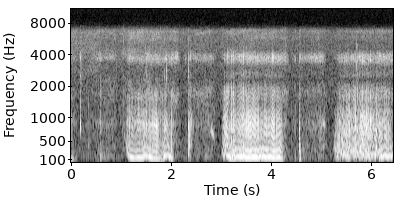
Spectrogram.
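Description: Three rhythmic, low, buzzing snores from a sleeping cat, each lasting about a second, with quiet pauses between them: ordinary snoring.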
